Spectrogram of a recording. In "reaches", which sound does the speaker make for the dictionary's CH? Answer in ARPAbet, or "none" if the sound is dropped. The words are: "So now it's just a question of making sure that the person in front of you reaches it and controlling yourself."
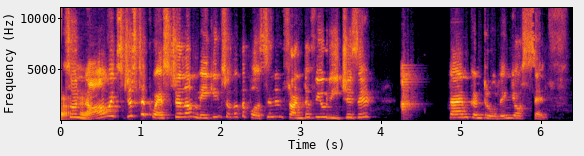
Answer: CH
